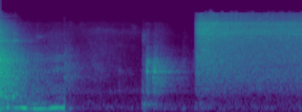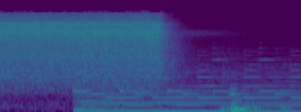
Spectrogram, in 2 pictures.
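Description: A sharp blast of compressed air from an air compressor hissing into a tubeless bicycle tire for about three seconds, the fast air used to seat the tire's beads on the rim. A knock comes right at the start, and a steady low hum runs before and after the blast.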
